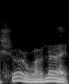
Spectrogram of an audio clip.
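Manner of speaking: soft, quiet, unsettling, creepy psychopath-style voice. Retelling how a friend answered the phone: imitating friend's quiet psychopath voice. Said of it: "he talks real quiet like he a psychopath".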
